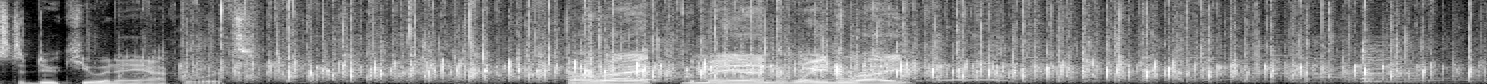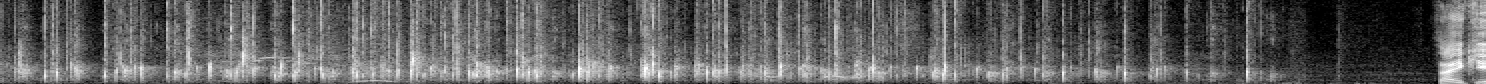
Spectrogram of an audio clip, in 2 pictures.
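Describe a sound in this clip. An audience claps and cheers in a hall.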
